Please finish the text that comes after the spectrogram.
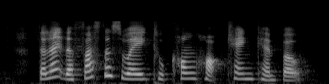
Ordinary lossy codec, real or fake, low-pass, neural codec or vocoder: none; fake; none; codec, 16 kHz, about 1 kbps, DyCAST, with the encoder's durations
